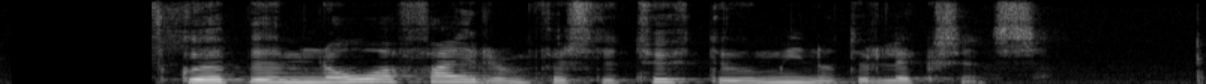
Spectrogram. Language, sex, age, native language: Icelandic, female, 30-39, Icelandic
